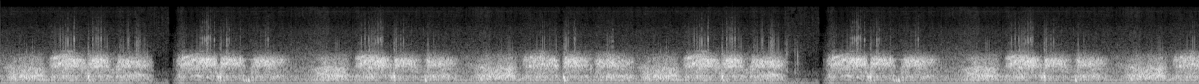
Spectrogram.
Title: WHISPERED PECTORILOQUY | BREATH SOUNDS | AUSCULTATION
